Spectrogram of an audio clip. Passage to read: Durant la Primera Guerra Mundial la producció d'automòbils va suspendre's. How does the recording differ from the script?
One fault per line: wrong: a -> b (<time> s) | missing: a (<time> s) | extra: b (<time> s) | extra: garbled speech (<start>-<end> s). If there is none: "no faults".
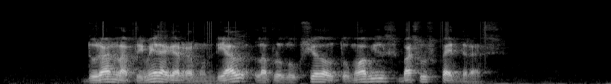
no faults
